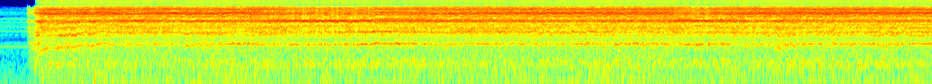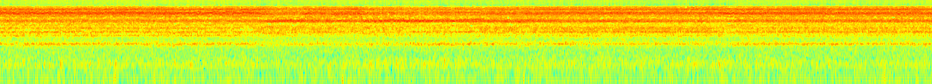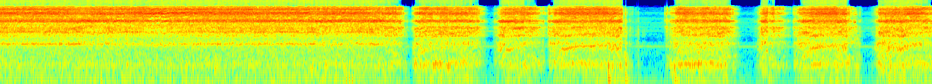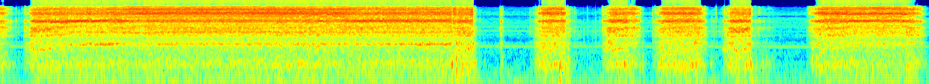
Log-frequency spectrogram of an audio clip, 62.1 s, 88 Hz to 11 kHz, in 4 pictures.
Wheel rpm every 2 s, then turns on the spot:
120, 220, 210, 230, 230, 230, 210, 210, 210, 210, 220, 220, 230, 230, 230, 230, 230, 230, 200, 110, 120, 90, 90, 110, 220, 230, 220, 70, 70, 60, 150.
none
